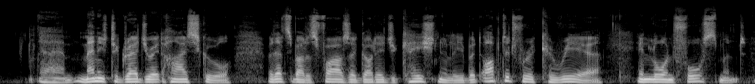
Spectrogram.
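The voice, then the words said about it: British accent, somewhat mixed. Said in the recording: “I don't have a Scots accent, as most people anticipate. It's more of a British, as my wife says, a little confused accent”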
